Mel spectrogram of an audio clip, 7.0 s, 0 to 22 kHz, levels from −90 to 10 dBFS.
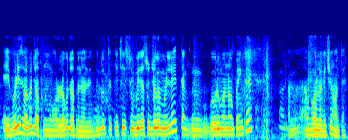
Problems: background sounds at intervals, background conversations at intervals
